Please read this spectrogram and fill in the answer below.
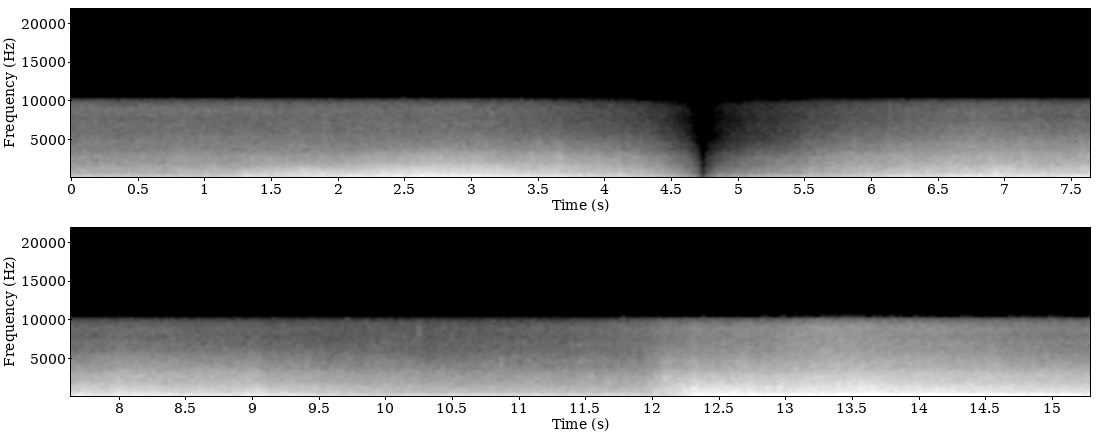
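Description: Rushing noise that swells and ebbs in slow surges, cutting out for an instant about five seconds in and growing louder about twelve seconds in.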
